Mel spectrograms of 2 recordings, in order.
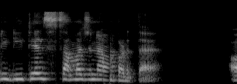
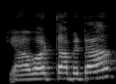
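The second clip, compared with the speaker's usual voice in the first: ordinary delivery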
